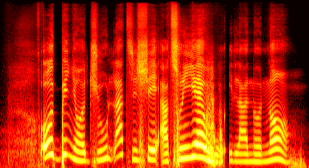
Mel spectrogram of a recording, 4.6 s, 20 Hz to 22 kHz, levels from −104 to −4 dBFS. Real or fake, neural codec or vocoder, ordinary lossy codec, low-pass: fake; autoencoder, 48 kHz, 32 numbers a frame, DAC-VAE, trained on Japanese speech; none; none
